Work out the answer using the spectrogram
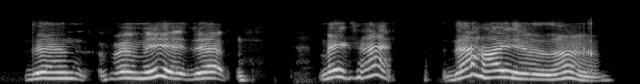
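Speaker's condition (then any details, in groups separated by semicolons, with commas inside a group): Bulbar ALS, bulbar onset; losing ability to speak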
